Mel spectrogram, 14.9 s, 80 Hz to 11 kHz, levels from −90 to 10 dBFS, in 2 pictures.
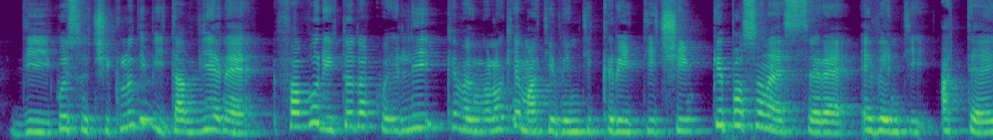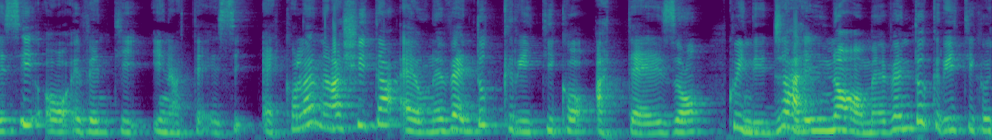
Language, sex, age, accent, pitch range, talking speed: Italian, female, 30-49, native, 215-280 Hz, 145 wpm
